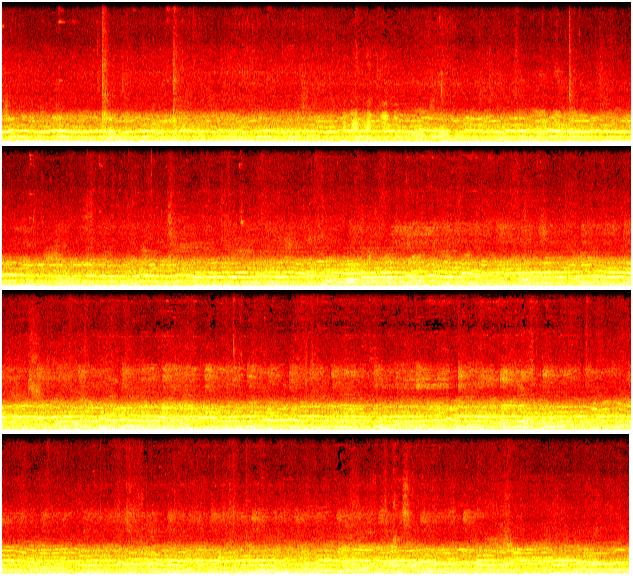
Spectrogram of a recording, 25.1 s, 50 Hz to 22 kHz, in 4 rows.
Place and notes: Ai 3rd Rd., Ren’ai Dist., Keelung City 基隆市 - Traditional shows
Festivals, Walking on the road, Traditional and modern variety shows, Keelung Mid.Summer Ghost Festival, Walking in the crowd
